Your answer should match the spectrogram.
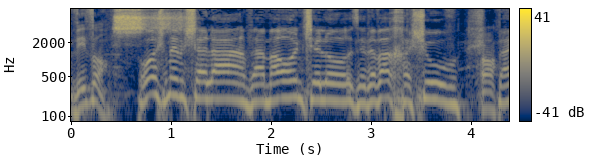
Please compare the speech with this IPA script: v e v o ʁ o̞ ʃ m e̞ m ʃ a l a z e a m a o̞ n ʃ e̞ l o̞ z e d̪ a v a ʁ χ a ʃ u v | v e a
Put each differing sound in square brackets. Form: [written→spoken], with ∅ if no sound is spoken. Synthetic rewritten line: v [e→i] v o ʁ o̞ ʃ m e̞ m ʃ a l a [z→v] e a m a o̞ n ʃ e̞ l o̞ z e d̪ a v a ʁ χ a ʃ u v | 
